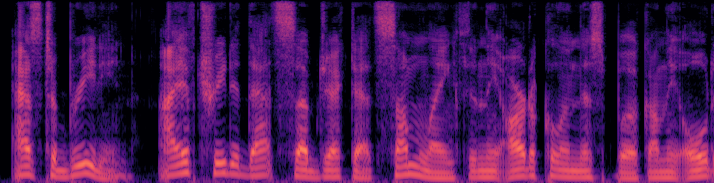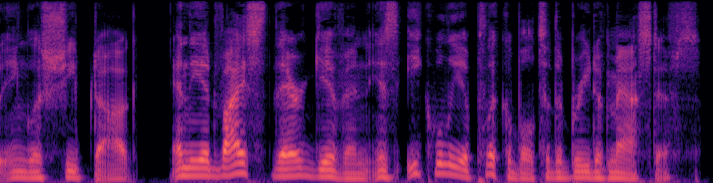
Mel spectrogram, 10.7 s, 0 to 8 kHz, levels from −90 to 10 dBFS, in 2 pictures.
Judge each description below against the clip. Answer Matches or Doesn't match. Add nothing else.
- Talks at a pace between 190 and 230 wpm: Matches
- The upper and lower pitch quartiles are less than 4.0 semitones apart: Doesn't match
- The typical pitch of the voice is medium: Doesn't match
